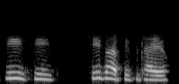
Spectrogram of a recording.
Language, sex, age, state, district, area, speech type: Sindhi, female, 45-60, Uttar Pradesh, Lucknow, urban, conversation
